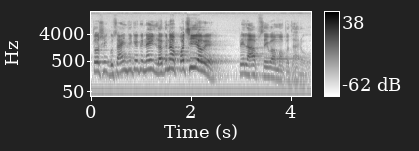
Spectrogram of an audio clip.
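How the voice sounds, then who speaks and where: Man, devotional preacher, very high voice, storytelling, echoing hall. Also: sing-song, moderate pace, a bit bright. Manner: storytelling, acts out quoted prayers and dialogue. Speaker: religious preacher. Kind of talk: devotional discourse. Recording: long hall reverb.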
